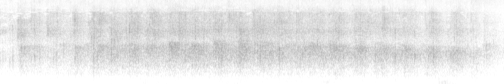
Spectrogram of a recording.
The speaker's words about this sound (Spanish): Dar un aplauso al Señor fuerte.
